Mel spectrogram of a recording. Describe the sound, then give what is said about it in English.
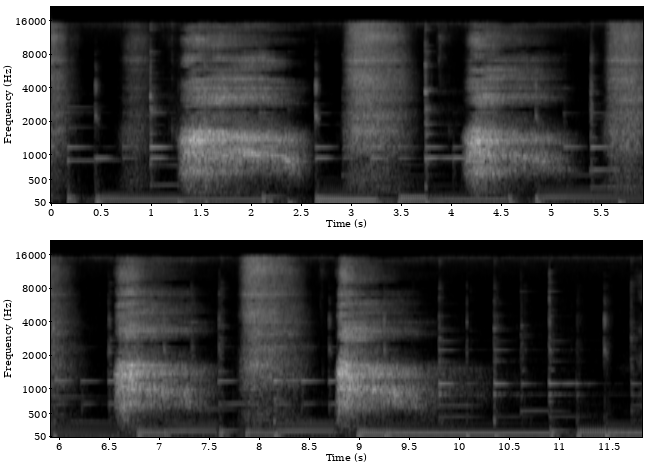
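Slow deep breaths drawn during a calming breathing exercise, several long breathy rushes that swell and fade in a steady rhythm over a low, constant humming drone, with no talking. “So let's take some deep breaths.”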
